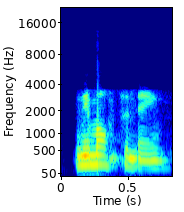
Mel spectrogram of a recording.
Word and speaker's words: Mnemosyne: How do you pronounce her name? Mnemosyne.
